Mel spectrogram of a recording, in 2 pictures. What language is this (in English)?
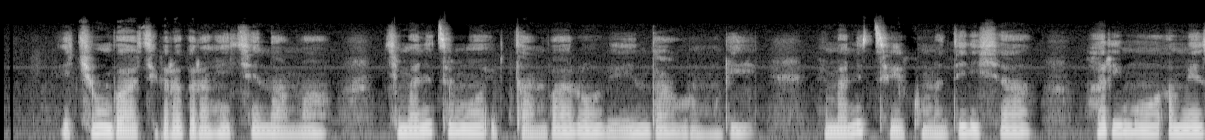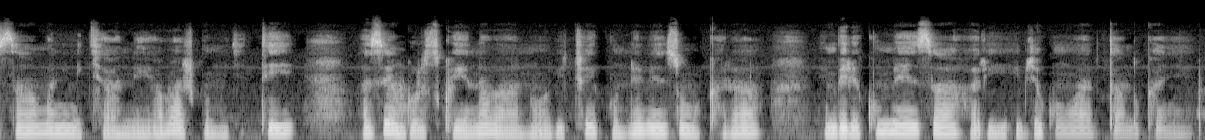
Kinyarwanda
